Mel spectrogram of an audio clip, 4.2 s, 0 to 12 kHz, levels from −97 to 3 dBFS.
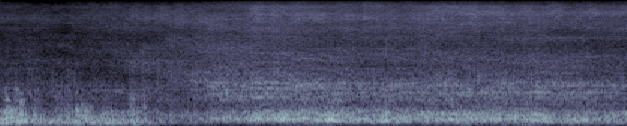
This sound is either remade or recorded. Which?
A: remade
